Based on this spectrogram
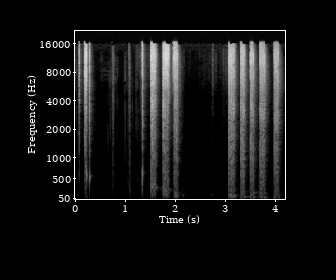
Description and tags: Taking a little bit od adhesive tape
